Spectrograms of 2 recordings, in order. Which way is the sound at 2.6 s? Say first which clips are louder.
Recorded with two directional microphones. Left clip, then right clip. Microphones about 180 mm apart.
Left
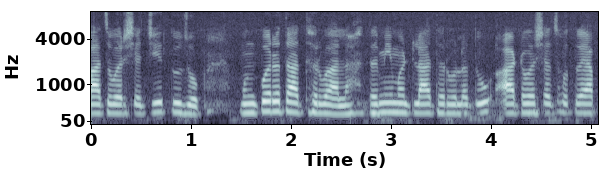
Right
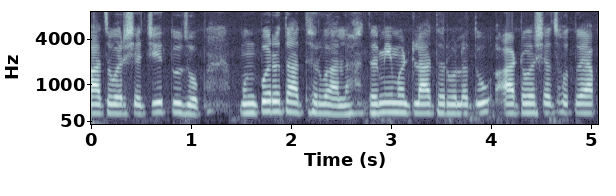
Right 3 dB; 40° right (ahead or behind).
